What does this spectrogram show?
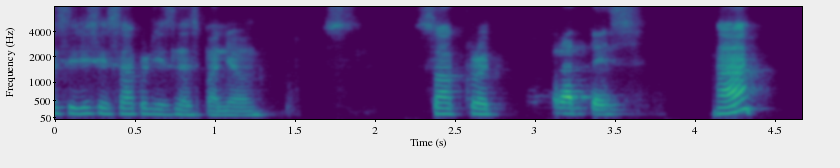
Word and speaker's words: Sócrates: Sócrates. Huh? Sócrates.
